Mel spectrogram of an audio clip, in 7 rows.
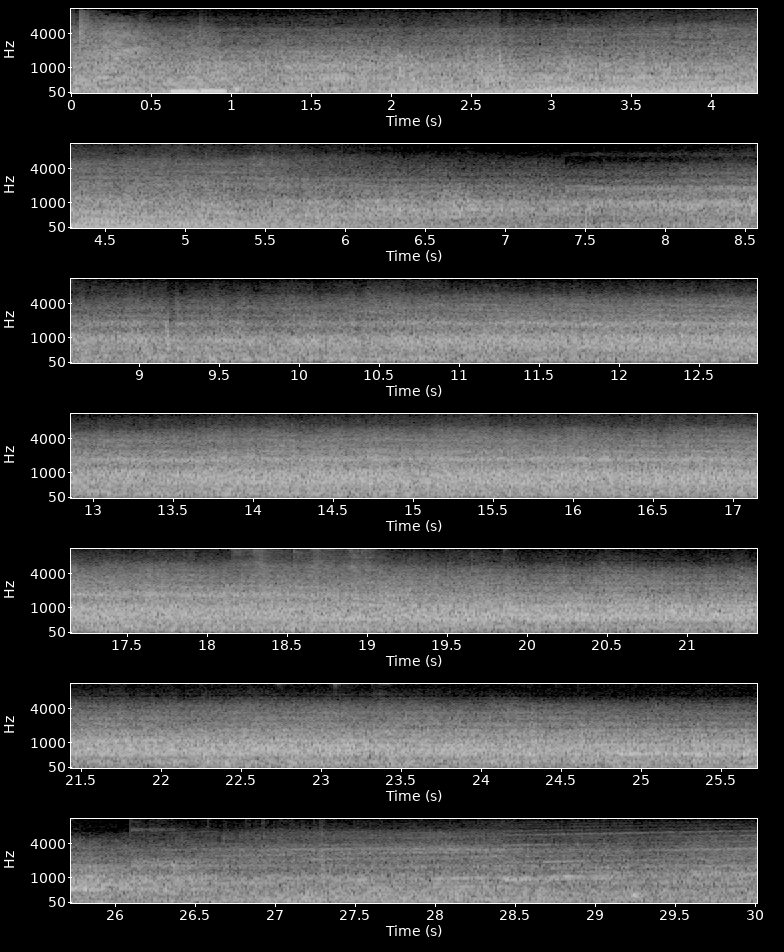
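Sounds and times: train wheel and rail noise: 0.0s - 30.0s
low droning hum: 0.4s - 6.6s.

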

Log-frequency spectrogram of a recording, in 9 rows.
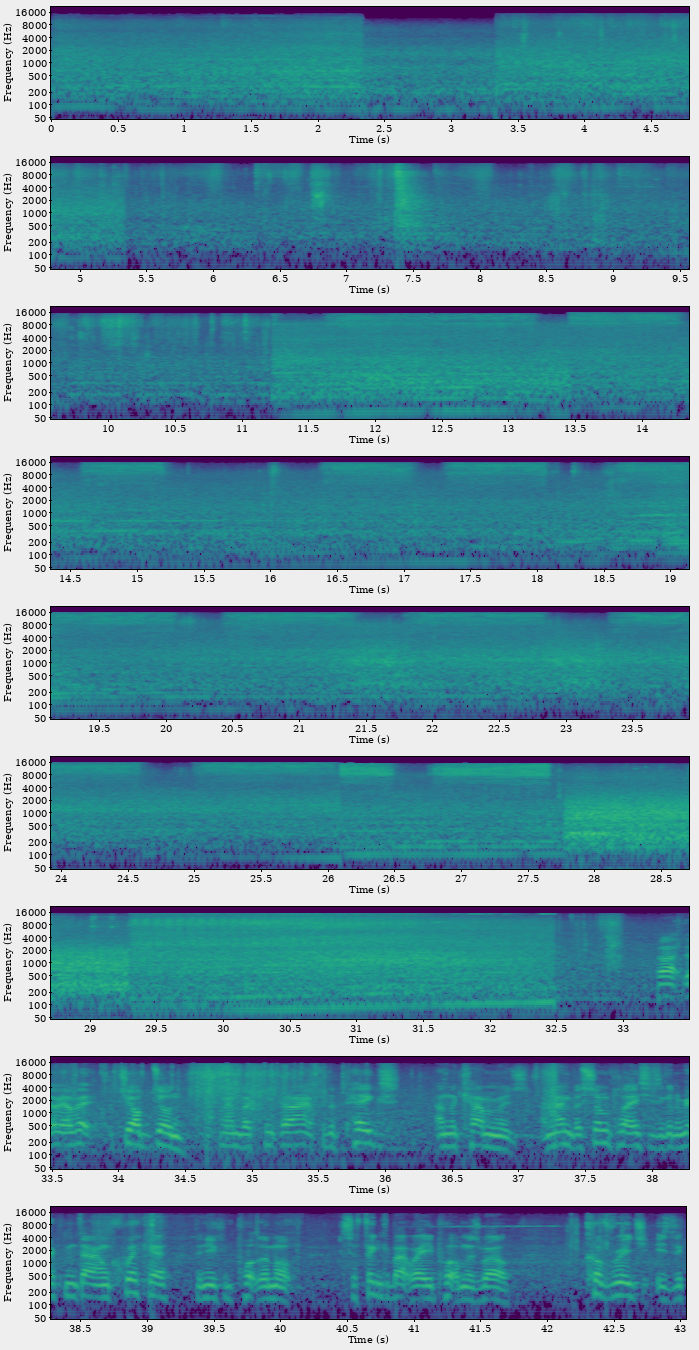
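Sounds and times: street traffic hum: 0.0s - 43.0s
spray-paint can hissing: 11.3s - 15.4s, 16.0s - 27.8s.

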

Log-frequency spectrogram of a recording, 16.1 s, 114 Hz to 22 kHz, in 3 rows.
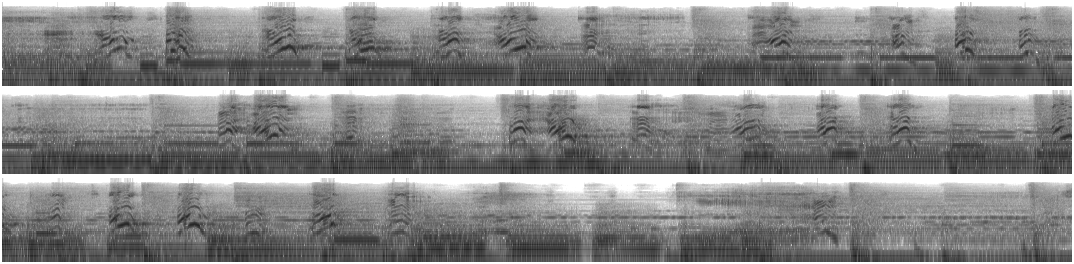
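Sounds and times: background music: 0.0s - 16.0s
puppy yipping and barking: 0.4s - 5.6s, 6.4s - 13.3s.

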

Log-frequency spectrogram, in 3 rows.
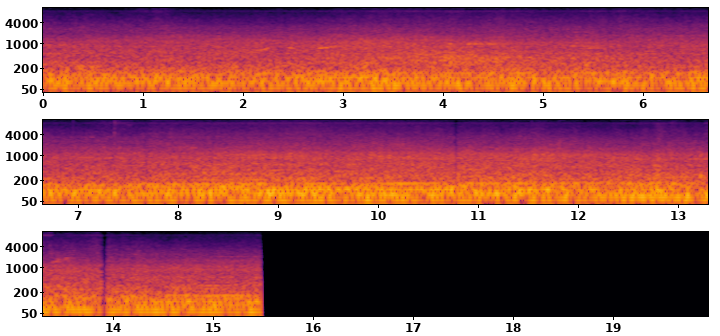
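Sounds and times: outdoor background rumble: 0.0s - 15.5s.

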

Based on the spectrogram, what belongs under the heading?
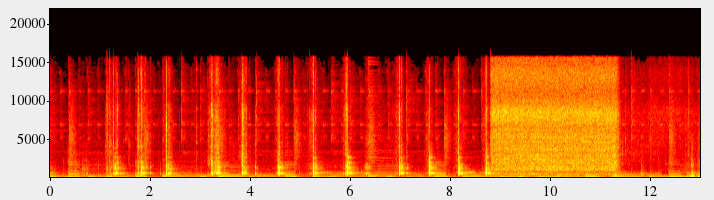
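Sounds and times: background music: 0.0s - 13.0s
knife chopping on wooden board: 0.6s - 8.9s.

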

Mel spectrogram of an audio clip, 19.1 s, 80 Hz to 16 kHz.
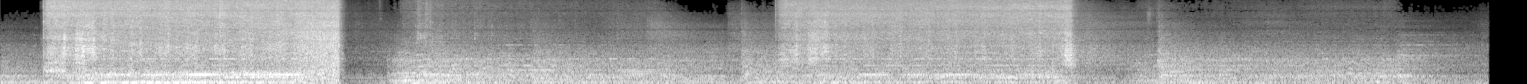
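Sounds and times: cnc machine running: 0.5s - 4.3s
loud air hiss: 0.5s - 4.4s, 9.1s - 14.1s.

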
